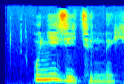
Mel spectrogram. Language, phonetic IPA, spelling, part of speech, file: Russian, [ʊnʲɪˈzʲitʲɪlʲnɨj], унизительный, adjective, Ru-унизительный.ogg
- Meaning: humiliating, degrading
